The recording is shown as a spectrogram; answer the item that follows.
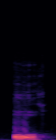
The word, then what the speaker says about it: aux: And then A plus les will become O, AUX, but then remember that phonetically it's O.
